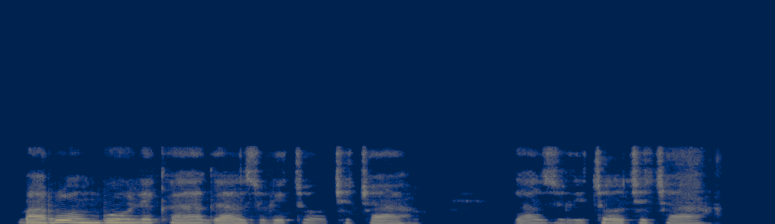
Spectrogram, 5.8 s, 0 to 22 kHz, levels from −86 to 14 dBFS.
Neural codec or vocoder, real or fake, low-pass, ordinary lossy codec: codec, 16 kHz, 8 kbps, FreqCodec, smaller model; fake; none; none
